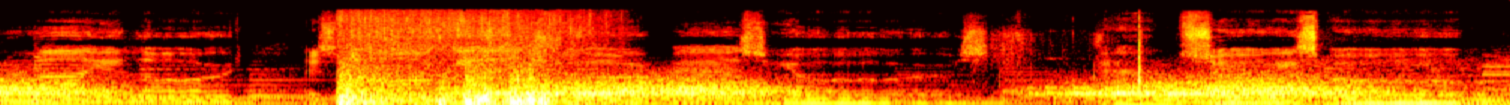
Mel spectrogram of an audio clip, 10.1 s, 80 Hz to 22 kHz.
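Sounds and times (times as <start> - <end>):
sudden loud crash: 2.3 - 5.7
deep rolling rumble: 2.3 - 5.8.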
